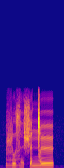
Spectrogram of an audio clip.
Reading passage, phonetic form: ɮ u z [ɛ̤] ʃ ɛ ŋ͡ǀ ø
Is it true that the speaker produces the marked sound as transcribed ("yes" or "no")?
yes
